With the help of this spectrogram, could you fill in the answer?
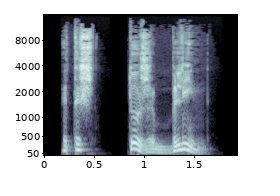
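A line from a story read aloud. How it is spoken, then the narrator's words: Seething, through gritted teeth. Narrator (Russian): вскипая, процедил Мухин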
